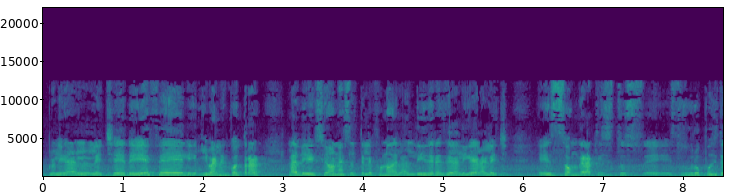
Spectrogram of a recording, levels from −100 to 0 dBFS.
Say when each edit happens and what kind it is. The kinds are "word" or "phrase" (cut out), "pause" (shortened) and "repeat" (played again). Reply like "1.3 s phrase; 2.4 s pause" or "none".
1.9 s phrase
